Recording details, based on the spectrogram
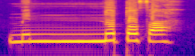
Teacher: ادغام کا معنی ہے حرف کو حرف میں داخل کرنا، تو ہم نون ساکن کو دوسرے نون میں ملاتے ہوئے غنہ اور تشدید کے ساتھ یہ حکم کو ادا کریں گے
